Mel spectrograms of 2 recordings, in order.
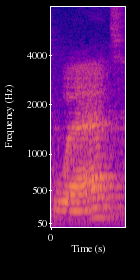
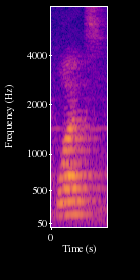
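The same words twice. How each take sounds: First: The pitch dips low. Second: The pitch stays level and high.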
